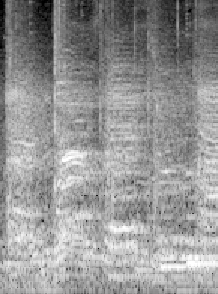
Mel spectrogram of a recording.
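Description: Music with a choir of voices singing together in held notes.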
